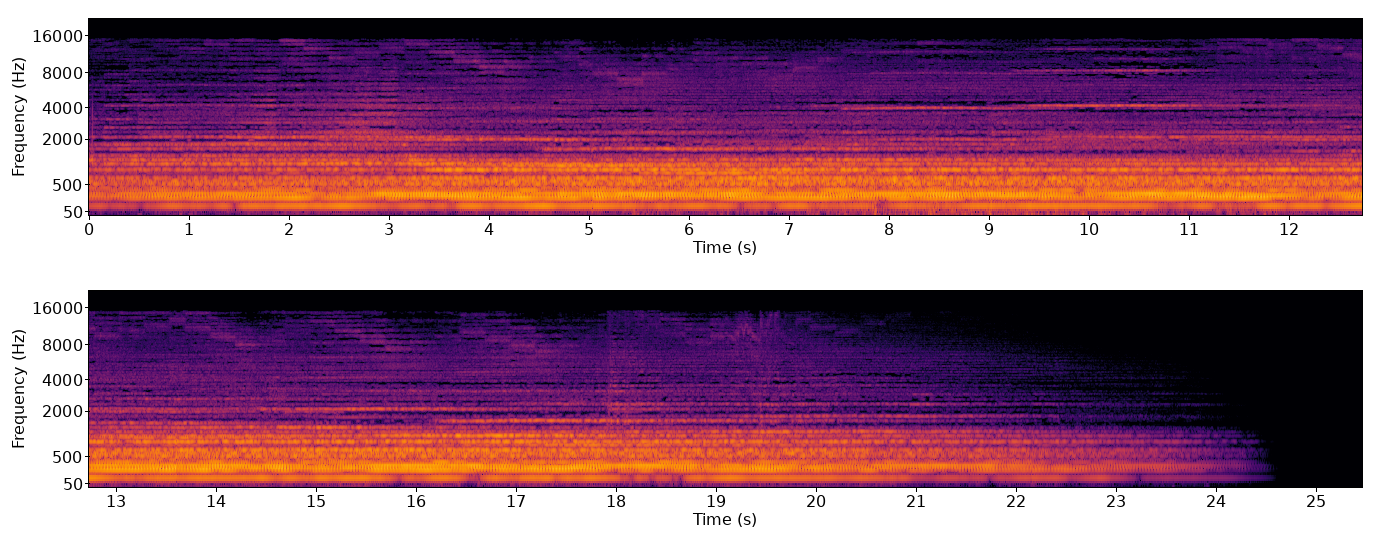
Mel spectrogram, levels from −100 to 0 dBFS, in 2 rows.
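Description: At 5.03, 13.6 and 22.16 s, compressed frames are skipped: a few whole frames never play, so the sound jumps ahead by roughly a tenth of a second, a little less the last time. Each join is a jump past the missing audio, unlike a dropout's silent gap.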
